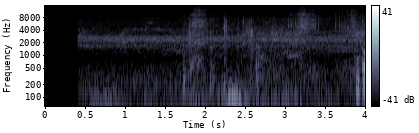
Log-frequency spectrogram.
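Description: Outdoor ambience with a steady high-pitched hum and a few sharp knocks and clicks from handling fishing gear in a small aluminium boat; the first fraction of a second is silent.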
